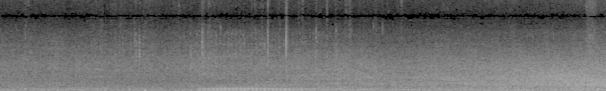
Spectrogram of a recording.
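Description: Road traffic on a city street: a steady hum of passing vehicles, with a heavier engine coming up louder about two and a half seconds in.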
